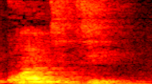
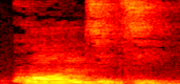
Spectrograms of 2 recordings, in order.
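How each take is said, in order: First: The first syllable is said like qua. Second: The first syllable is said like quo. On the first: The speaker calls it wrong. "don't say qua" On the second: The speaker calls it right. "It's supposed to be quo"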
